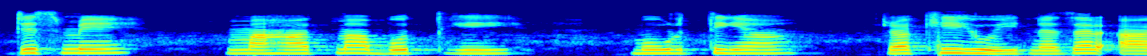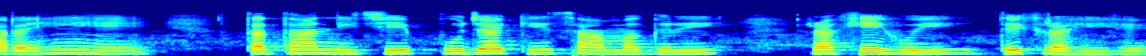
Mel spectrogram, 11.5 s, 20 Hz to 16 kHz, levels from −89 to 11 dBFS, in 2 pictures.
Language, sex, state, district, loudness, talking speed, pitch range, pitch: Hindi, female, Uttar Pradesh, Gorakhpur, -23 LUFS, 110 wpm, 215-240 Hz, 225 Hz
